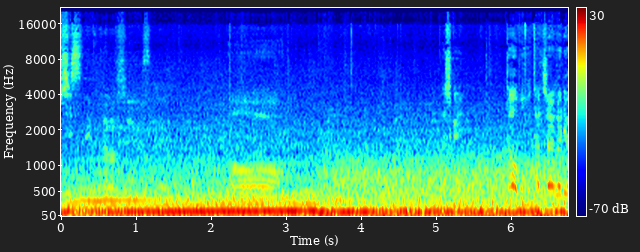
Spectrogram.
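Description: A Mercedes-AMG C43 station wagon's turbocharged engine pulls hard under acceleration, a steady low drone that swells and shifts pitch as the car gathers speed, heard from inside the cabin with voices talking over it.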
